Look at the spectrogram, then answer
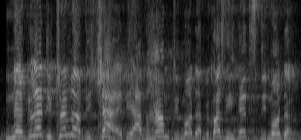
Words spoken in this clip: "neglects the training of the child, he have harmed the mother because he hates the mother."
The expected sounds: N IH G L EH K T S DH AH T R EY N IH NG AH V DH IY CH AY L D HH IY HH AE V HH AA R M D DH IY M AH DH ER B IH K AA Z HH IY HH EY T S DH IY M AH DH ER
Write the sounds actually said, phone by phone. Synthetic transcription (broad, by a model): N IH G L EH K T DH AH T R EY N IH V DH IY CH AY L D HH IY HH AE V HH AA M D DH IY M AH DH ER B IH K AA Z HH IY HH EY T S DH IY M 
